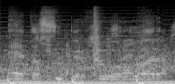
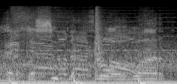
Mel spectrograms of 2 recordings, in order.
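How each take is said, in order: Both takes have the same delivery.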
